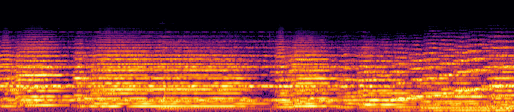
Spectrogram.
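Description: Orchestra playing an instrumental passage of an opera, with brass holding sustained chords that move to a new chord about every second.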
